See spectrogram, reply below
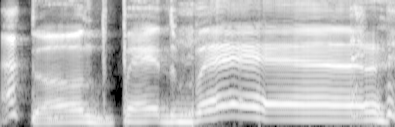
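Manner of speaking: put-on Polish accent. Narrating a comic bear story in conversation, in a put-on polish accent. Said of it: "I don't think I could do a Polish accent".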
